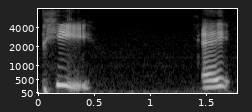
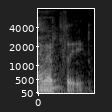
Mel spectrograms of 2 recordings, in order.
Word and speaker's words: panoply: Silent P, Anoply. Ooh. The P is supposed to be silent. Panoply. That's how I was taught to pronounce it by Webster.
